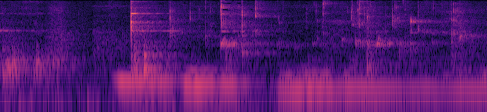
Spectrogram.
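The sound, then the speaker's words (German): A paintbrush is dipped and swished in a glass of water, with a few light clinks against the glass and a soft ringing tone. Fairly quiet, with no talking. “Jetzt tunken wir mal den Pinsel in das Wasser.”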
